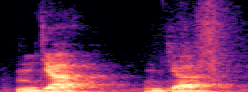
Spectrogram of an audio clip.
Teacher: we produce it at the front of our mouth and not the back of our mouth, yeah, the N needs to be pronounced as well.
